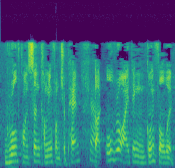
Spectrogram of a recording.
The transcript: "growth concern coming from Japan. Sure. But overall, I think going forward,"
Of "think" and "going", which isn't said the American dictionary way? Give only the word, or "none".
think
